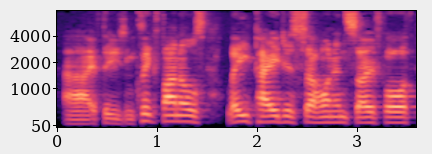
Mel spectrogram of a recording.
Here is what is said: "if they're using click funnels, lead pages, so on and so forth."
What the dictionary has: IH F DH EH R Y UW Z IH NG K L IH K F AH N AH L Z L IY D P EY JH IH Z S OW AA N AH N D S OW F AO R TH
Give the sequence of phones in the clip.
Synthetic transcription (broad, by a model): IH F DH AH R Y UW Z IH NG K L IH K F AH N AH L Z L IY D P EY JH IH Z S OW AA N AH N S OW F AO R TH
